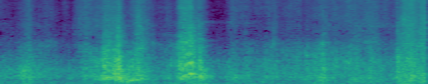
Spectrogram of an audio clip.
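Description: Nylon camping gear rustling and rubbing as a sleeping mat and bedding are handled, with two short scrapes about a second and two seconds in.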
